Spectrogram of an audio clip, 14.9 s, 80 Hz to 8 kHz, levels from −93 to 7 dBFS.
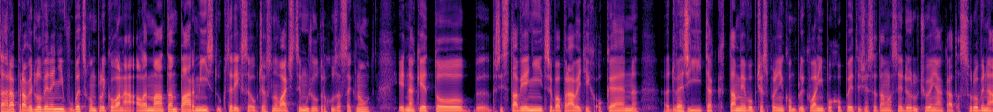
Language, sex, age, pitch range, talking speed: Czech, male, 30-49, 110-125 Hz, 180 wpm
